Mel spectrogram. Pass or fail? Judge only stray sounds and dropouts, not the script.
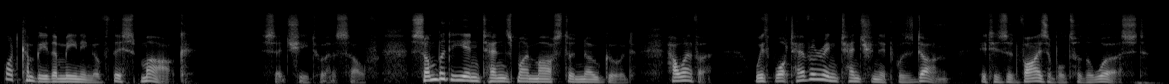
pass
